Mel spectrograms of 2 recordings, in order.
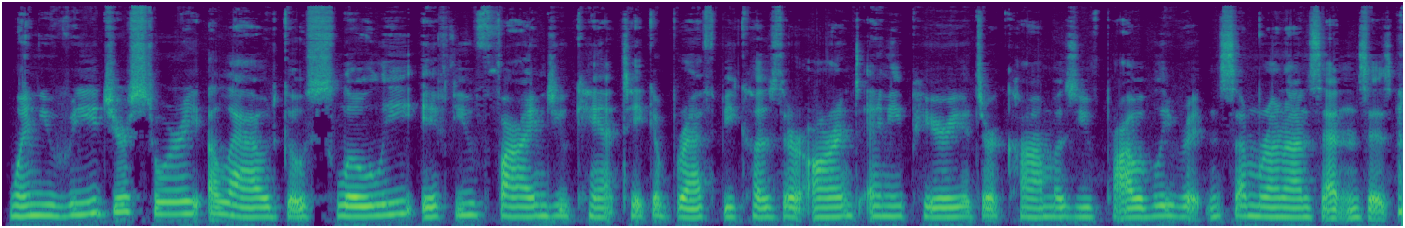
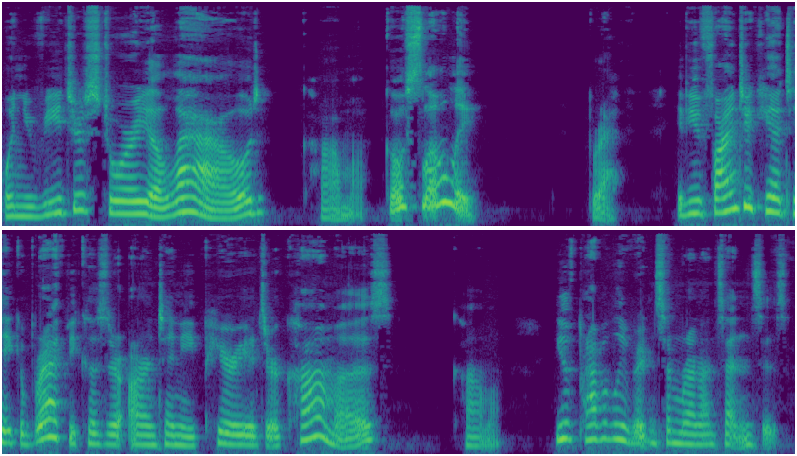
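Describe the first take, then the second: First: One breathless run with no pauses; a run-on read with no punctuation breaks; read without pauses. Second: Pausing at every comma; a read with the commas spoken aloud; reading with pauses. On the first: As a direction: rush it all in one breath, no stops. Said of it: "if I read it slowly and didn't have punctuation". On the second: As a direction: stop and take a breath at each comma. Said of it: "That's what happens when I left out". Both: Shown as a demonstration.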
